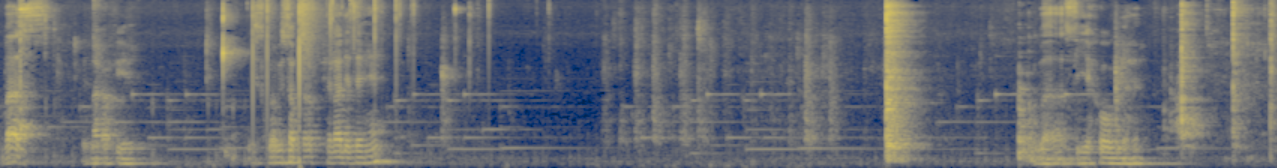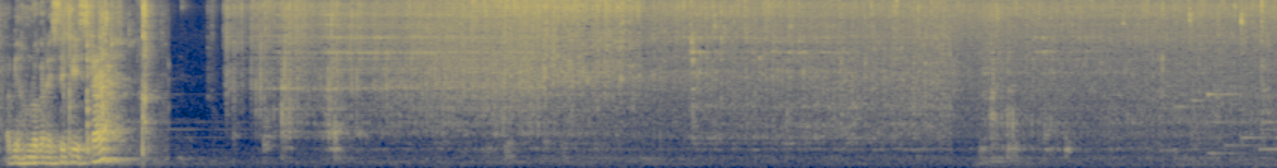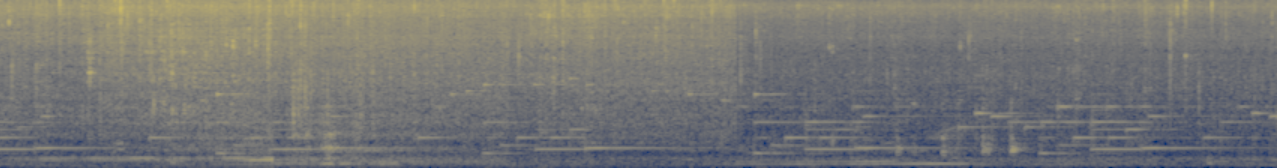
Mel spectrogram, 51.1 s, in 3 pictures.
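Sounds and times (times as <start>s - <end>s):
soft background music: 0.0s - 51.0s
patties sizzling in oil: 20.0s - 51.0s.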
